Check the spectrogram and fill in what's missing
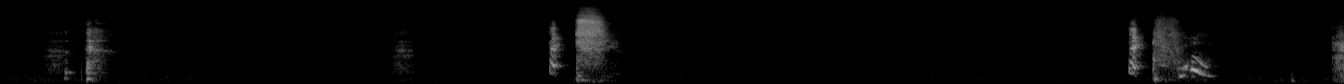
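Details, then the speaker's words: Person with a cold, itchy nose, watering eyes and a nose becoming blocked, sneezing uncontrollably: several sharp sneezes at irregular intervals with quiet gaps and soft breaths between. The voice sounds changed by the cold. "Oh, my sneezes sound funny because my voice is oh, bless me."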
